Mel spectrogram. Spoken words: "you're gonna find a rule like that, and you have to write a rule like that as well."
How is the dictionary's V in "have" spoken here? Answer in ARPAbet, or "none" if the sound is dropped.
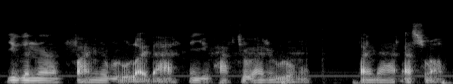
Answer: F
